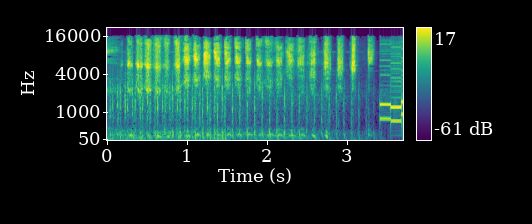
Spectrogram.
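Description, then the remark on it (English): A helicopter rotor sound effect for 'The Spy in the Sky' traffic report thumps in a fast, steady chopping rhythm with a broad whooshing roar, loud throughout, then cuts off abruptly to a brief electronic tone at the end. “Oh, the, the rotary of the helicopter sounded a bit dodgy then.”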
